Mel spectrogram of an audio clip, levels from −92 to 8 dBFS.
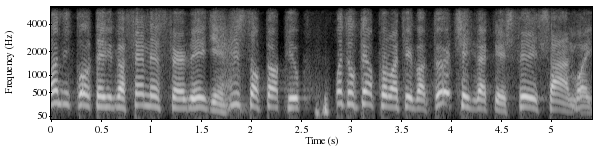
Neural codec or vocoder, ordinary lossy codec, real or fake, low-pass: codec, 16 kHz, 0.5 kbps, FunCodec, trained on Chinese and English, 25 frames a second; Opus, 16 kbps; fake; 5.4 kHz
